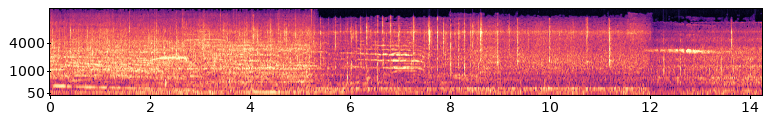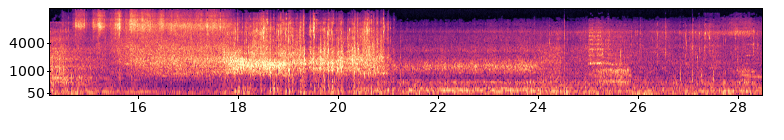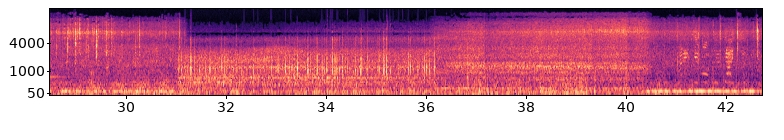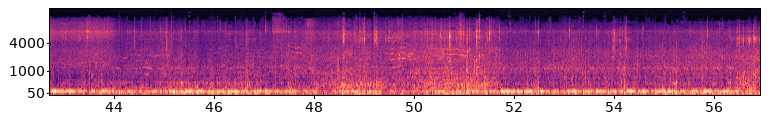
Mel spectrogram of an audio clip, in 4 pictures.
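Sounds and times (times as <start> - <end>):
bicycle tyre noise on road: 0.0 - 56.9
steady engine hum: 0.0 - 56.9
wind rushing over microphone: 0.0 - 56.9.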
